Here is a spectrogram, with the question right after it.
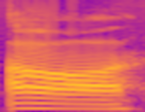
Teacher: It's a long low back unrounded monophthong.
